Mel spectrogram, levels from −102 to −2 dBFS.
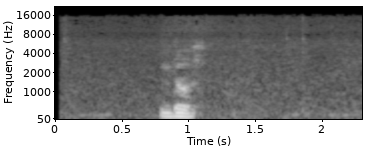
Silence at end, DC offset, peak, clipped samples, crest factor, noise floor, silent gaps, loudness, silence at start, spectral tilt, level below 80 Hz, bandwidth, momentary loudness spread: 1.2 s; under 0.1%; -4 dBFS; under 0.1%; 22 dB; -47 dBFS; none; -20 LUFS; 0.8 s; -7.5 dB/octave; -60 dBFS; 16 kHz; 26 LU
